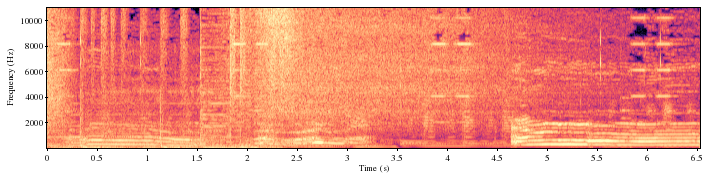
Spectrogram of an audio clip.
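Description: A dog making drawn-out, wavering howls and moans, as if answering back. A quieter lull follows in the middle, then a longer, steadier howl begins about two-thirds of the way in. Background music plays underneath.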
